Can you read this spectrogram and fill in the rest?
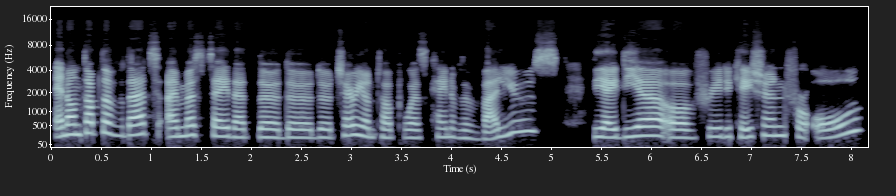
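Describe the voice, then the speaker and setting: A woman in her thirties, originally from Austria, talks as an interview guest on a video call. Her voice is smooth and resonant, and the sound is dry and close. She answers thoughtfully, with pauses and fillers. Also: mid-range voice, lively intonation, dry recording, highs cut off. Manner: thoughtful, many fillers and restarts. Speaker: student guest.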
